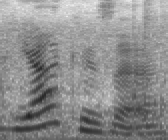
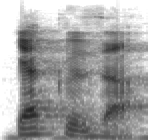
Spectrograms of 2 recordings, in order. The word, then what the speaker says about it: Yakuza: hello starletsgalaxy here and today we are playing yakuza now i've heard some people say it was yakuza but i checked the pronunciation let's just check it again real quick yakuza yeah okay now one last thing there we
